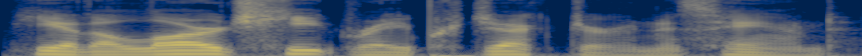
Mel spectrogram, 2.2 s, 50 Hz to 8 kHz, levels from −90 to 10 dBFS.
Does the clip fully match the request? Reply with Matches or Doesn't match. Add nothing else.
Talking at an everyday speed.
Doesn't match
